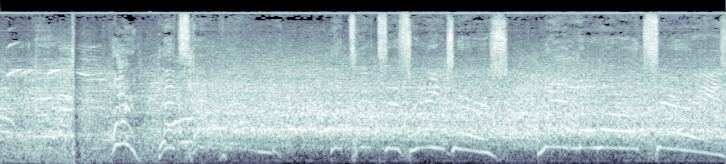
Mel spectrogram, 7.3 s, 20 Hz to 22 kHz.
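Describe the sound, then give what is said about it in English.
A huge stadium crowd in Arizona roars nonstop, cheering and screaming loudly as the Texas Rangers win the World Series 4-1 over the Arizona Diamondbacks in Game 5, with individual shouts and whoops rising and falling above the dense, sustained wall of noise. “You hear the crowd just went absolutely crazy when the Texas Rangers won the World Series.”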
